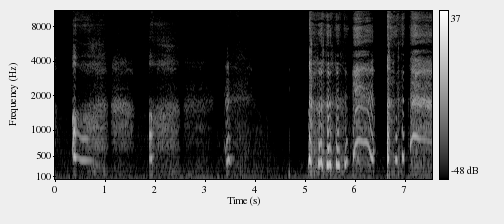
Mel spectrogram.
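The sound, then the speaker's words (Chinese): Breathy gasps and voiced moans: a few spaced breaths at first, then a faster, louder cluster of panting moans toward the end, with no talking. “那就叫出来啊，让老师也听听你淫荡的喘息声。”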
